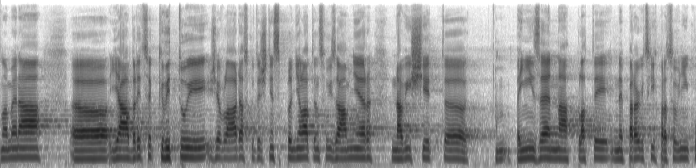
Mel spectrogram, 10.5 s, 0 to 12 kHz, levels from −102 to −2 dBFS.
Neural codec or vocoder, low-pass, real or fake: none; 10.8 kHz; real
